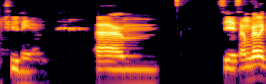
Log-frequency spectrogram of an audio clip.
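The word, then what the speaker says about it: Qiaolian: Okay, yeah, Melinda Chulian May. That's her name, Chulian. No, not Chowlian, Chulian.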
